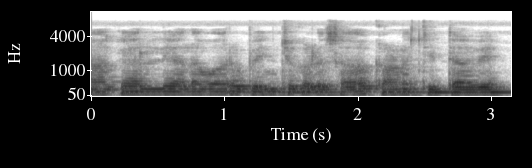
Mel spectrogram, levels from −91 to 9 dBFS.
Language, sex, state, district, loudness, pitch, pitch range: Kannada, male, Karnataka, Bangalore, -16 LUFS, 95 Hz, 90-100 Hz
